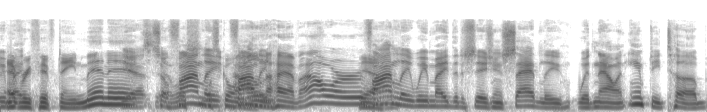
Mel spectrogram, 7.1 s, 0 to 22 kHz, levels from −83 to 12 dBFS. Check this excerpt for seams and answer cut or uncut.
uncut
